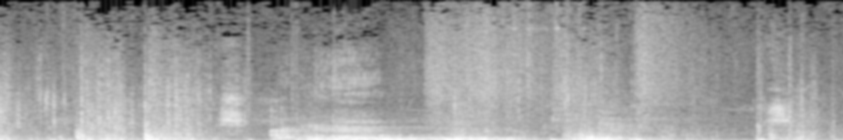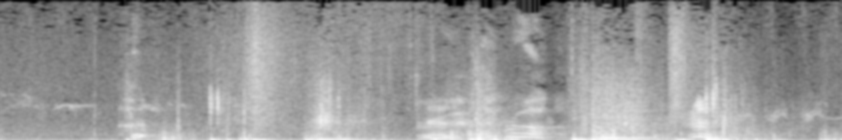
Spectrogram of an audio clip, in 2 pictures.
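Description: Footsteps patter quickly over grass and stone.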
